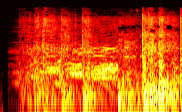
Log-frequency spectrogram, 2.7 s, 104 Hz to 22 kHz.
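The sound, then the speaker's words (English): Gunfire from gunmen in an armed ambush that killed 60 people during a tribal conflict in Wapenamanda, Enga province, Papua New Guinea, heard as a loud, continuous burst of dense, crackling shots that grows harsher toward the end. “That's the sound of gunmen who massacred 60 people in an armed ambush.”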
